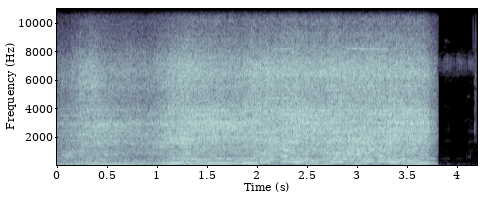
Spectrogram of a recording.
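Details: Honda SP BS6 motorcycle, 3381 km, after replacing the faulty injector that caused missing, stalling on pickup and hard starting: engine picks up cleanly and drops back smoothly through rev blips, steady firing with no misses; normal revving.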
